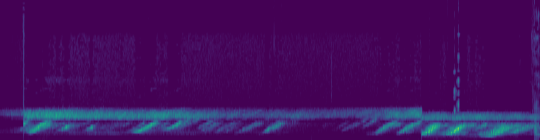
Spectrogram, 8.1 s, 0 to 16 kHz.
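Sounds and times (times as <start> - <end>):
steady high electronic tone from Earth's radio emissions: 0.0 - 8.0.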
